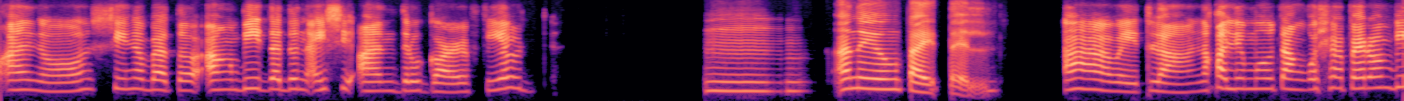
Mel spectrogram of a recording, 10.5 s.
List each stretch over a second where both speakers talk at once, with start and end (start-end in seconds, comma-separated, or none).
none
